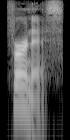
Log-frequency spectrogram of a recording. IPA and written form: fˈɝnəs (furnace)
